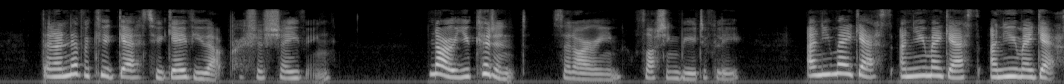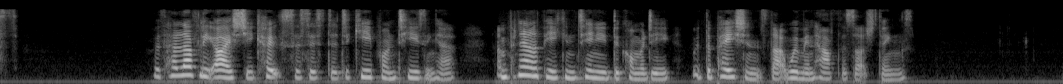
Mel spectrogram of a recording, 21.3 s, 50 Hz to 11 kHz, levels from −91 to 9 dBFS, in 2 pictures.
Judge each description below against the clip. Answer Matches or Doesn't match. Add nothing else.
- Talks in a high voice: Matches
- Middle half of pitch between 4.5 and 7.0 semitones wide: Matches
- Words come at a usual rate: Matches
